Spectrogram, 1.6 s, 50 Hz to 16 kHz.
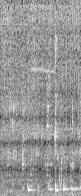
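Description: Fremont's The Rusty Nail, a dark bourbon barrel-aged beer from 2020, is poured into a glass, making a faint, close liquid trickle with soft splashy drips that grow slightly louder toward the end.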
